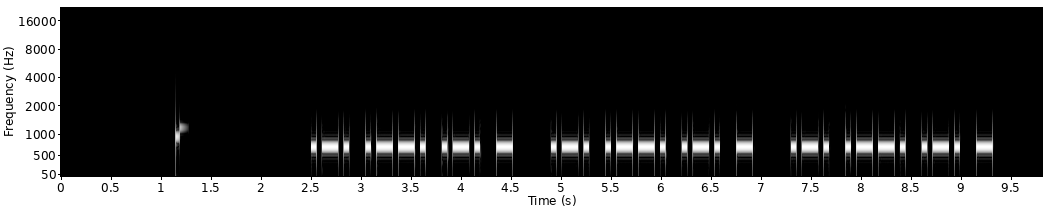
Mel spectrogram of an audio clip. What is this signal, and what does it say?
Morse code, heard as a keyed tone, about 22 wpm, 700 Hz. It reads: RPRT RPRT RPRT
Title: Abbreviations Repeated 3x - 22wpm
